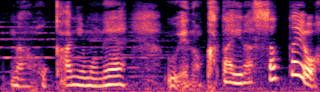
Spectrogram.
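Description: A woman with a Kansai accent and a hoarse, worn-out voice, chatting casually to listeners as a show host and often laughing. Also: a little high, big pitch swings, moderate pace, fairly bright tone, faint music behind. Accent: Kansai Japanese. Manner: laughs often while talking. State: hoarse, worn voice after long streaming. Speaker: host of an audio talk show and live streamer. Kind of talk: casual solo talk to listeners.

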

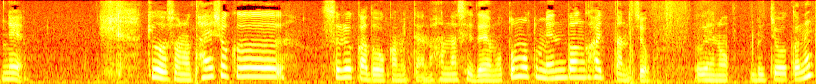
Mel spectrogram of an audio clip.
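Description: A young woman with a fairly high voice talks as if to friends in a slangy gyaru, valley-girl manner. She vents in an animated, exasperated way, hosting her own casual audio diary. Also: moderate pace, slight background noise. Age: 20s. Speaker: host of a personal audio diary. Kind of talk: casual chat, venting monologue.

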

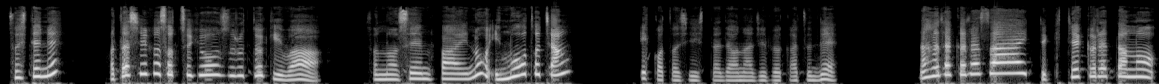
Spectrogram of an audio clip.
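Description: A woman with a high, cute anime-girl voice hosts a casual solo radio chat. Her delivery is cutesy and very lively in pitch, often turning softly to listeners with questions. The sound is close and dry. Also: no echo. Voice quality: cute, high, girlish anime-style natural voice. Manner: cutesy, animated, addressing listeners with soft questions. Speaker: radio show host.

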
